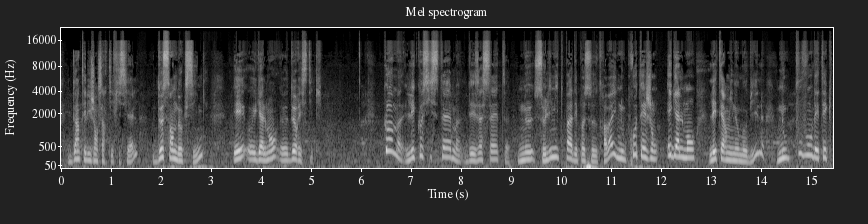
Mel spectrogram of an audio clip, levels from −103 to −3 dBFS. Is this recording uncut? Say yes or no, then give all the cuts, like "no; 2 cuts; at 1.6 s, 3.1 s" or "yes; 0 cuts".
no; 1 cut; at 9.0 s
